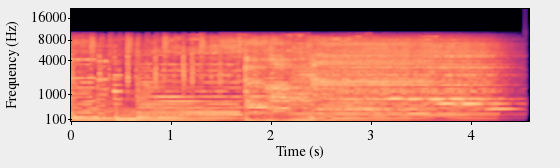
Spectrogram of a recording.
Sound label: jingle; Villagina; Village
